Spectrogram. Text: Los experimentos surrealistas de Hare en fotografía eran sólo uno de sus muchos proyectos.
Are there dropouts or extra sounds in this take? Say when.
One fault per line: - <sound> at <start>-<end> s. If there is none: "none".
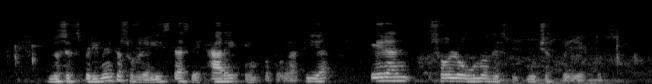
none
